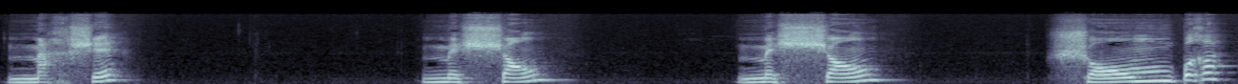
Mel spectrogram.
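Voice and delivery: French word list from مخشه to اند, each set apart; careful teacher's drill, مخشه through اند; repeat-after-me model. Shown as a demonstration. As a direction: model مشان and شامبر clearly with nasal vowels. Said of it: "به دنبال بنده تلفظ کنید".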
